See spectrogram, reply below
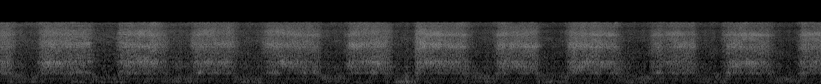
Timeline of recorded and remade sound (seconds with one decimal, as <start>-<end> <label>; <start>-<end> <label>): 0.0-0.7 remade; 0.7-1.3 recorded; 1.3-8.2 remade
